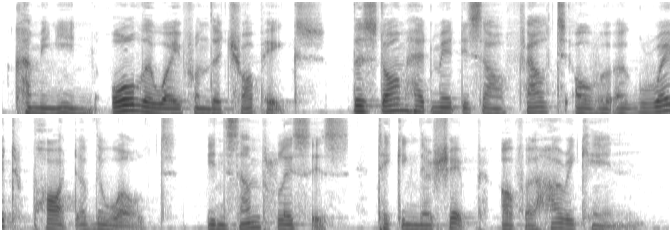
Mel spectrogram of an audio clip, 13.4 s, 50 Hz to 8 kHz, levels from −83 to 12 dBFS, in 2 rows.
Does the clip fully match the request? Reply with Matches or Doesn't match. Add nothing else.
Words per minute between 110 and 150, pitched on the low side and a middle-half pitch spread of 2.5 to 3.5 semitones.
Matches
